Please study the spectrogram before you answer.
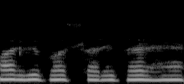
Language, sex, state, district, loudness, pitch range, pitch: Hindi, female, Bihar, Jamui, -30 LUFS, 205-215 Hz, 210 Hz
